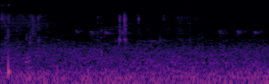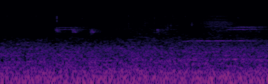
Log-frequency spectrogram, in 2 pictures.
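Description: Faint bird chirps, short and high, repeating every second or so over a steady low background noise. A single sharp click just after the start is the loudest sound.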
